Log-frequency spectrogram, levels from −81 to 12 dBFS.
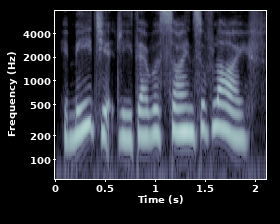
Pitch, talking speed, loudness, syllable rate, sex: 215 Hz, 170 wpm, -17 LUFS, 6.0 syllables/s, female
